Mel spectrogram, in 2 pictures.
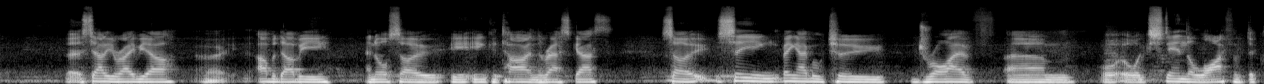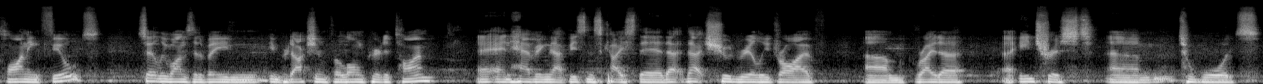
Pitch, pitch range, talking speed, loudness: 115 Hz, 110-135 Hz, 140 wpm, -13 LUFS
